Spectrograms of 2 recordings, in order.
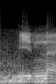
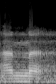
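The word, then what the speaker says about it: إنّ: kalimat jadi pasti Inna Kalau di awal kalimat enggak mungkin Anna ya pasti Inna contohnya Inna ya di surah alqadr inna anzalnahu ya inna anzalnahu fi lailatil Qadr jadi di awal kalimat dibacanya enggak mungkin Anna Anna Anna anzalnahu tapi Inna pasti ya itu pertama Kemudian yang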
